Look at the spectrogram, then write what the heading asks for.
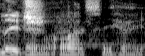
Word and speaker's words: Lich: How do you pronounce that? Lich.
